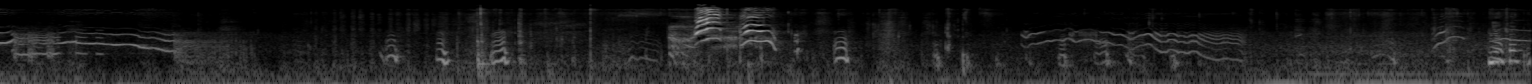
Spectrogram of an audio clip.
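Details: Litter of one-week-old Labrador Retriever puppies; thin high whimpers and squeals with wavering pitch come in bursts, one sharp loud squeal near the middle, a woman speaking softly in German nearby.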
